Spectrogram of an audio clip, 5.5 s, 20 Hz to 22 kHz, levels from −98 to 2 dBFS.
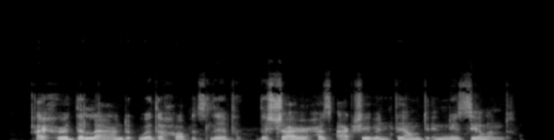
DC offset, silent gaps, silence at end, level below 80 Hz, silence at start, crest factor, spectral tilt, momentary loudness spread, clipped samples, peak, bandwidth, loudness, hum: under 0.1%; none; 0.5 s; -74 dBFS; 0.35 s; 20 dB; -4.5 dB/octave; 10 LU; under 0.1%; -14 dBFS; 10 kHz; -33 LUFS; none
